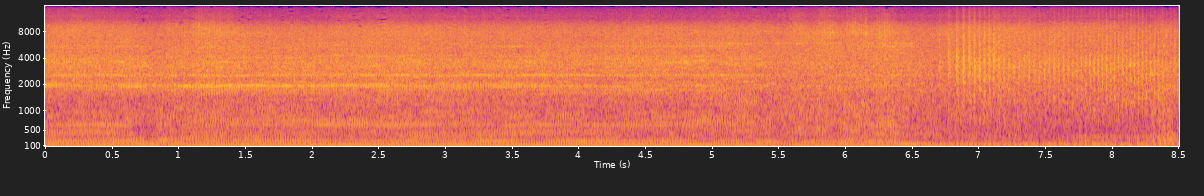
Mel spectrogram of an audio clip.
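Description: Off-road vehicle engine running at a steady speed, dipping briefly and picking back up about a second in, then rising and falling with the throttle over the last few seconds. A rush of noise joins it near the end.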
